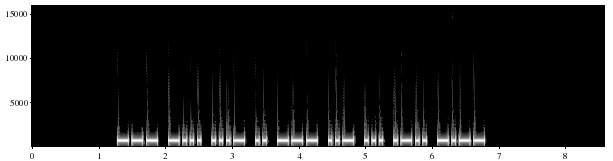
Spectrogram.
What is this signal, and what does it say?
Morse code, heard as a keyed tone, about 22 wpm, 700 Hz. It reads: OBVIOUSLY
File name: 9 Letter Words - First 3 Letters Given - 22wpm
